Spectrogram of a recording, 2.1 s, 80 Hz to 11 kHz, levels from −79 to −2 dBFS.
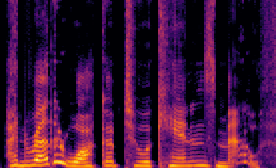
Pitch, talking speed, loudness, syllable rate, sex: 260 Hz, 230 wpm, -18 LUFS, 6.4 syllables/s, female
